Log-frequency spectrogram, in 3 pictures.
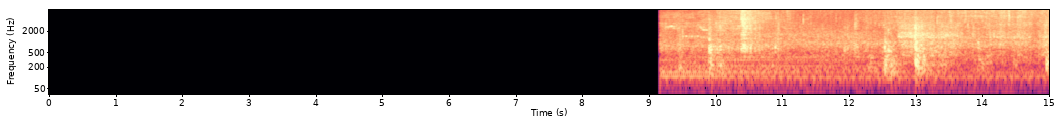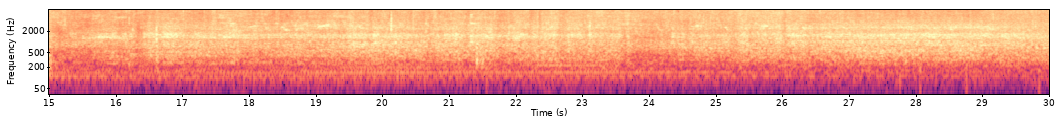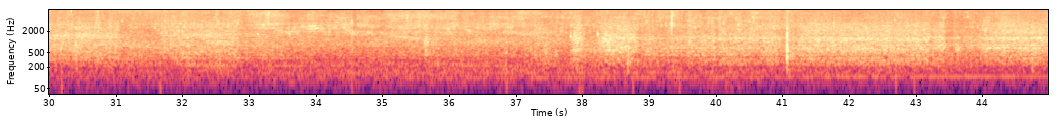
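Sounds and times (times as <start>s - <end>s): hose nozzle spraying water: 9.2s - 44.9s
clicks and splashes: 9.5s - 44.9s.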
